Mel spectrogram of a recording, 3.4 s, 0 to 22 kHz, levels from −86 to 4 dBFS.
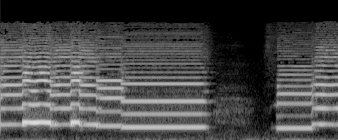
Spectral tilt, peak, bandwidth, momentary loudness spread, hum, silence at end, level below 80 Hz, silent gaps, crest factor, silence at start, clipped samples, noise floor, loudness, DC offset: -1 dB/octave; -2 dBFS; 11.5 kHz; 12 LU; none; 0 s; -60 dBFS; none; 16 dB; 0 s; under 0.1%; -51 dBFS; -16 LUFS; under 0.1%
